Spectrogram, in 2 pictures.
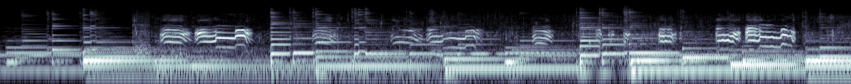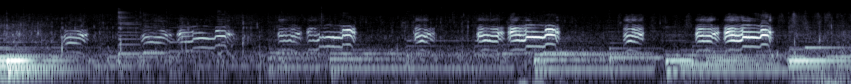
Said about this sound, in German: Das war die Eisente.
